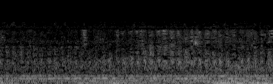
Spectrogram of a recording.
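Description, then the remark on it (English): A steam engine rushes past at speed, a steady, loud mechanical roar with a low droning hum and a rumbling undertone that holds constant throughout, with no voices. “It's a steam engine and travelling at speed.”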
